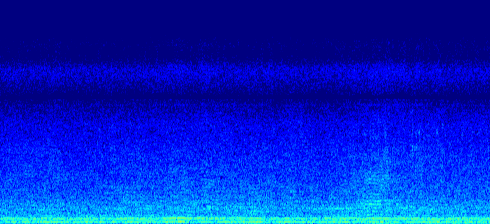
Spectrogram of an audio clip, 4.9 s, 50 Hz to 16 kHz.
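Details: Many honey bees droning steadily around their hives during a warm 72-degree February day in a northern Kentucky apiary; smooth unbroken hum, slightly swelling near two seconds, with faint hiss above.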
